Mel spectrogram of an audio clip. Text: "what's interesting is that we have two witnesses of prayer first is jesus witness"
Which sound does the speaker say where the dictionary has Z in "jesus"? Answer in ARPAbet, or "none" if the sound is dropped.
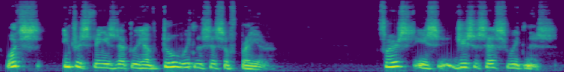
S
